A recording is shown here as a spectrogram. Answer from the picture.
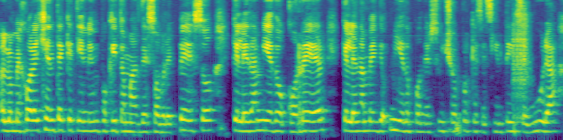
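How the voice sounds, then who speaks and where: A woman talks fairly quickly with hardly any pauses, at a medium pitch and with a monotone, flat intonation, over noticeable background noise. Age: 40s. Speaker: trail runner and running coach. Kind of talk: casual chat.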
